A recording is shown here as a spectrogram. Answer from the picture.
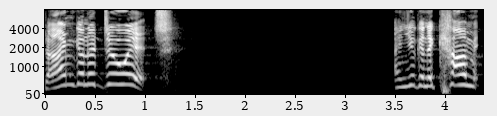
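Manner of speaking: high, loud emphatic promise; voicing God. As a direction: voice God's promise with fervour. Preacher voices God's promise.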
